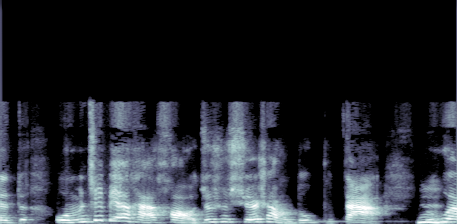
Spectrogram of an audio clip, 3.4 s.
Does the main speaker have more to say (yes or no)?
yes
